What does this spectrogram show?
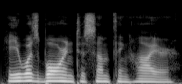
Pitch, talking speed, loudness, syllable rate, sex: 135 Hz, 200 wpm, -16 LUFS, 5.3 syllables/s, male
